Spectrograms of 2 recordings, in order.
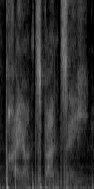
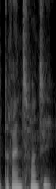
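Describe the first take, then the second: First: Slow, eerie whisper. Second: Said in the usual way. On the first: Pretend. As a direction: breathe the number like a dark secret. Ominous number, then a gasp.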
